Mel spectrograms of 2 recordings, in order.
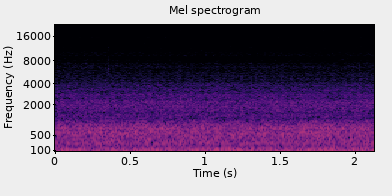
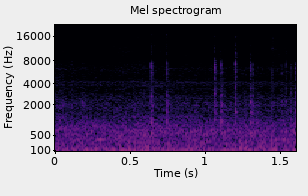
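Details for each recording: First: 2006 Toyota Sienna after tightening the passenger temperature mode door actuator's three screws: steady low blower rush with no clicking, though it previously clicked continuously at 75 degrees or below. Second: 2006 Toyota Sienna: continuous sharp light clicks over a low cabin hum from the temperature mode door actuator behind the glove box, whenever the passenger dial is at 75°F or below, fan on or off; stops at 76°F or higher.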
